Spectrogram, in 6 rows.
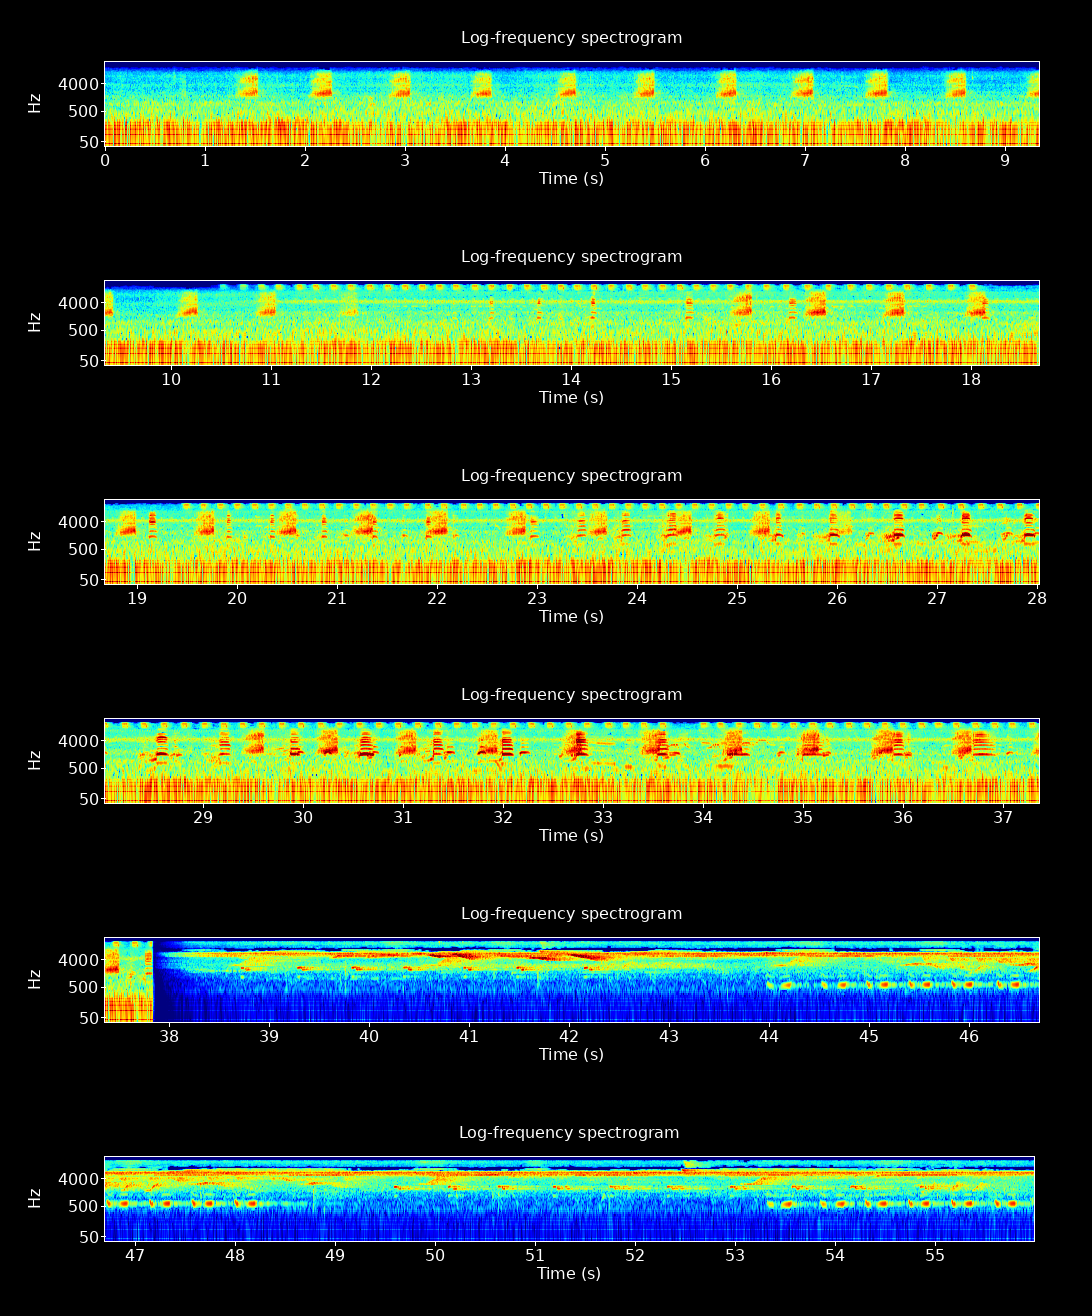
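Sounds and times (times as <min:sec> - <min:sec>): geese honking: 0:10.1 - 0:37.9
small birds singing: 0:31.5 - 0:37.2.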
